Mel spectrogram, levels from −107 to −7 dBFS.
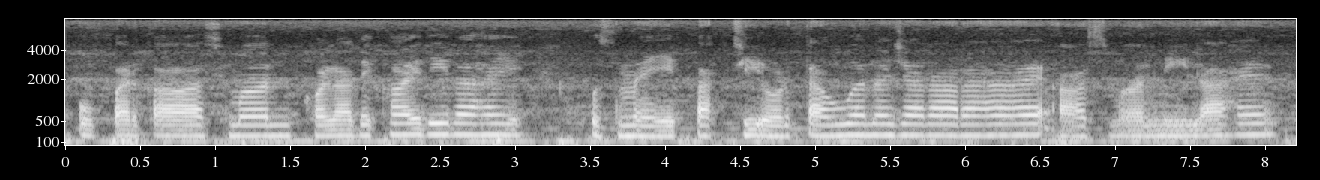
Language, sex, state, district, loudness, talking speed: Hindi, female, Bihar, Purnia, -18 LUFS, 145 wpm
